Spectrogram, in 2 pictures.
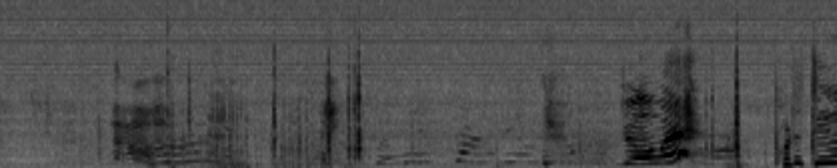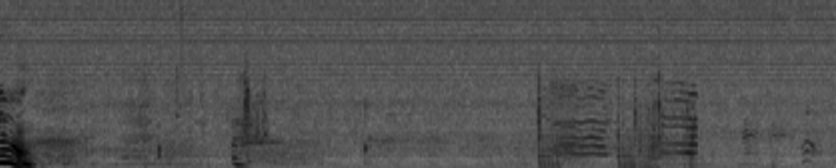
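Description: A young child calls out from a short distance outdoors.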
